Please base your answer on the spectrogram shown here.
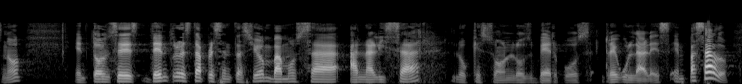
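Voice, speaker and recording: A man teaching an English grammar lesson, explaining slowly and asking the class questions that he then answers himself. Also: medium pitch, sharp tone. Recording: dull lo-fi audio.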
